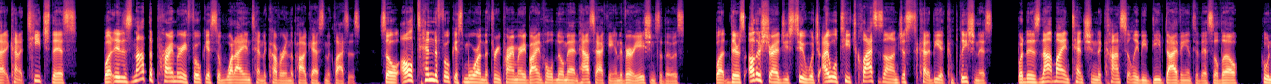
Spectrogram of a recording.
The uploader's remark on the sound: This was a live class recorded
